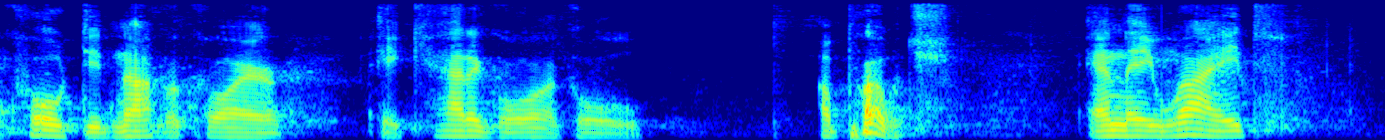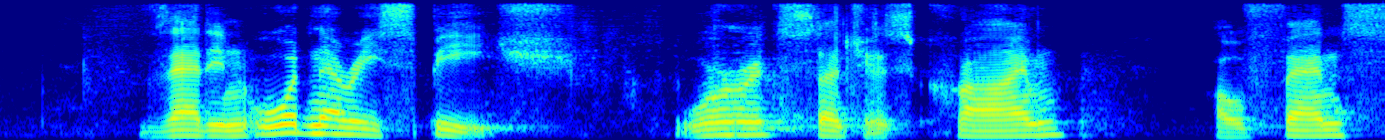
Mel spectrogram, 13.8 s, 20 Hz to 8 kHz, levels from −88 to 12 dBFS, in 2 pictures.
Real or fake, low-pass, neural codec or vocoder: fake; 7.2 kHz; codec, 24 kHz, 0.9 kbps, WavTokenizer, medium speech release version 2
